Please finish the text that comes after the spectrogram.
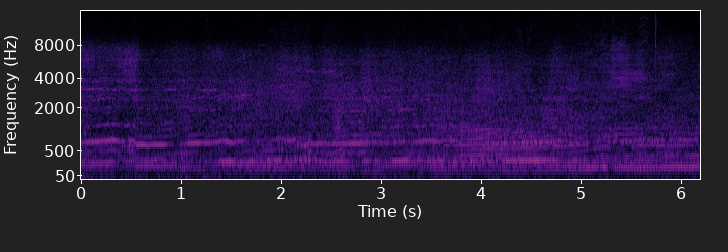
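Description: A rallycross car at Mondello Park races past the tower, its engine droning steadily and rising and falling through the gears as it brakes and accelerates again.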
